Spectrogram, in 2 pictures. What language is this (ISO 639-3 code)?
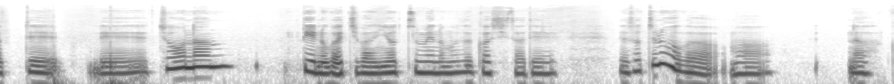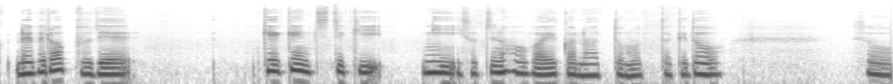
jpn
